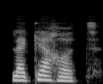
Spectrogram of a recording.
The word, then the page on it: la carotte: frances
